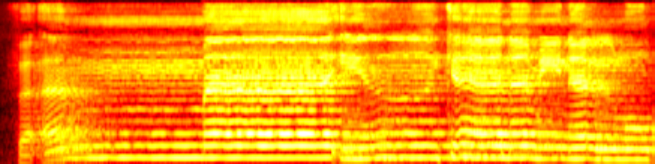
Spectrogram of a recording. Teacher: فَأَمَّا میم مشدد پہ غنہ ہے، ما الف مدہ کے بعد حمزہ آنے کی وجہ سے مد منفصل ہے. ان کان میں نون ساکن کے بعد کاف آنے کی وجہ سے اخفا ہے، نون کی آواز چھپائیں گے. کان میں کاف باریک ہے، یہ الف مدہ ہے، 2 حرکات لمبا ہے.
